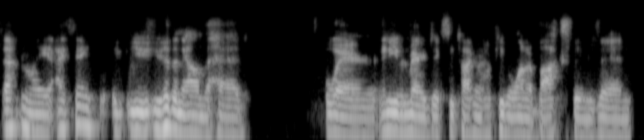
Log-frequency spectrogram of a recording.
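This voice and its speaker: Low-voiced man hosting a casual panel. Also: steady tone, fast talker, darkish tone, highs cut off. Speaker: podcast host and panel moderator. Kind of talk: casual conversational interviewing.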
